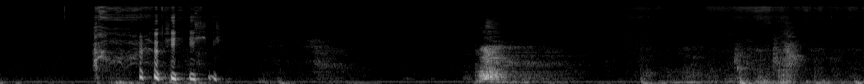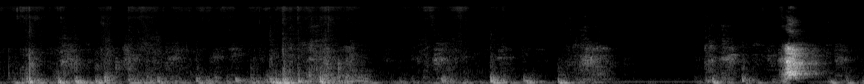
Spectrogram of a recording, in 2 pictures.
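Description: Dogs growl playfully as they wrestle.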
